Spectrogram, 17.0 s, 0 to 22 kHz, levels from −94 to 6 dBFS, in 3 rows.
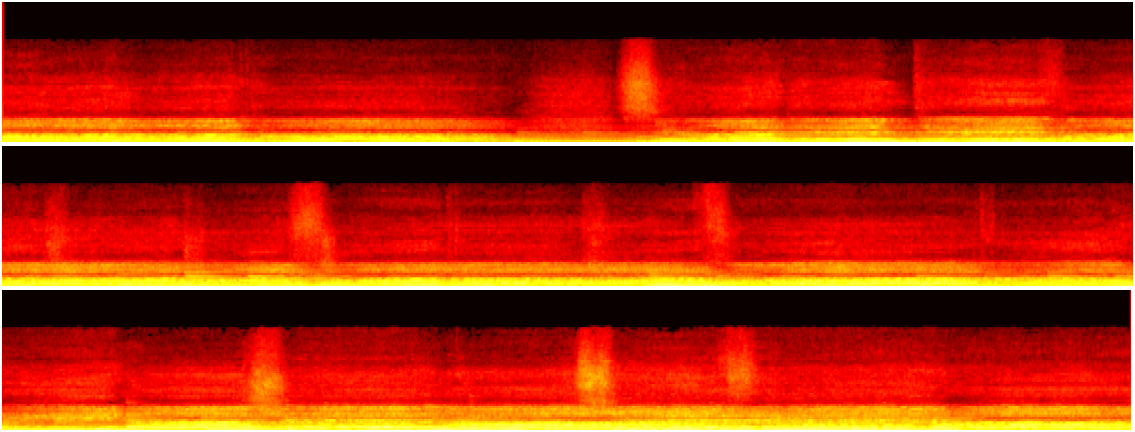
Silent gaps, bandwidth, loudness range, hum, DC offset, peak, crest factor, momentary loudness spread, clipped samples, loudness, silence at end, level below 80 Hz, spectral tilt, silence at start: none; 14.5 kHz; 7 LU; none; under 0.1%; 0 dBFS; 14 dB; 7 LU; under 0.1%; -15 LUFS; 0 s; -40 dBFS; -6 dB/octave; 0 s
